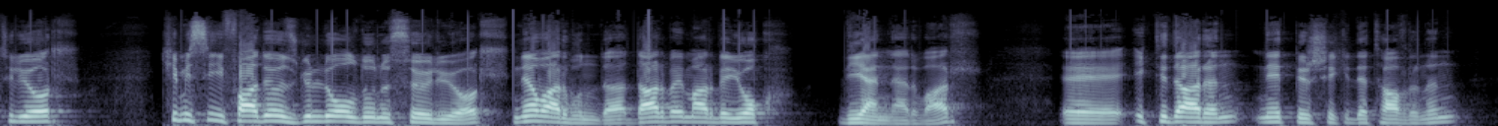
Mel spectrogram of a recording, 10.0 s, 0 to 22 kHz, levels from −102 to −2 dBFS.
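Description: A speech recording with word clock ticks running nearly the whole way through, from 0.11 s to 9.96 s. They come at a steady clip of about ten a second, around a hundred in all. The receiving device was free-running instead of locked to the sender's clock, and the two drifted apart by something like 200 ppm. Every time they slid a sample apart, one sample got dropped or repeated, and that's the tick you hear.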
